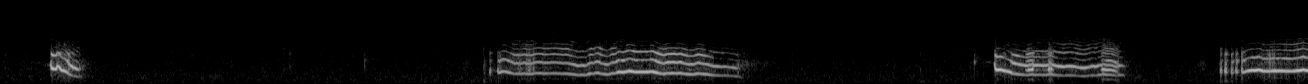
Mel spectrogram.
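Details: Yuyu, a male Pekingese adopted from a shelter, talking indoors: a sharp falling yelp, then long drawn-out wavering moans of several seconds each, rising and falling in pitch, with quiet pauses between.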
